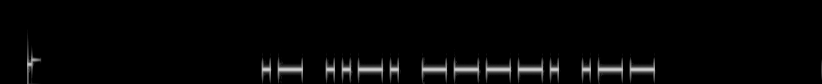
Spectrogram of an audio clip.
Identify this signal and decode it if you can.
Morse code, heard as a keyed tone, about 15 wpm, 700 Hz. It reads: AF9W
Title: USA Call Signs - 4 Characters - Repeated 3x - 15wpm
